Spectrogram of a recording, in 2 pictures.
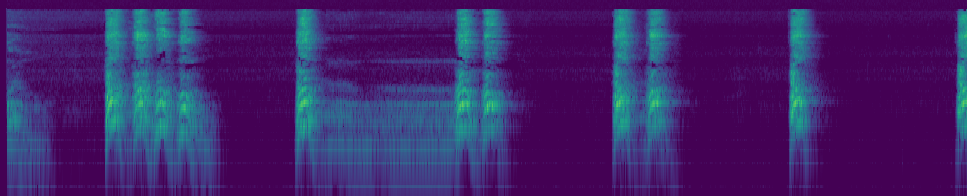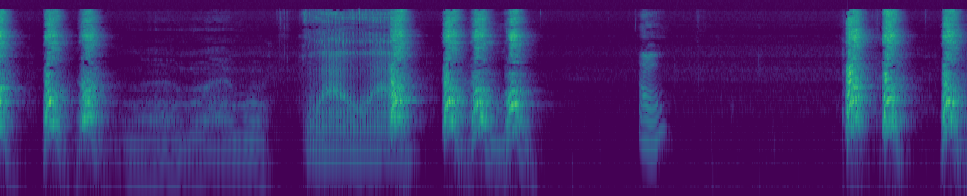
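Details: Triton, a five-month-old male Finnish Lapphund puppy, lets out bursts of sharp, mid-pitched barks, often in quick pairs. Between them come drawn-out, low, rumbling grumbles. The bark is not his usual high, excited one.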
